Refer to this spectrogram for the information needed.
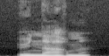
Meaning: weapon
- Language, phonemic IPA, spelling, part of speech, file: French, /aʁm/, arme, noun, Fr-arme.ogg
